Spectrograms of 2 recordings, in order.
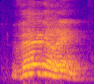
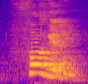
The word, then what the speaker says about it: Voegelin: ainda puxando pro alemão Então em vez de Eric Henrique em vez de vegelin é fogelin é como você preferia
